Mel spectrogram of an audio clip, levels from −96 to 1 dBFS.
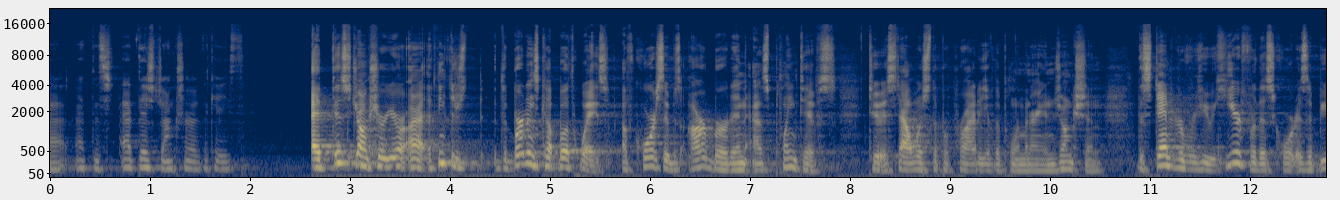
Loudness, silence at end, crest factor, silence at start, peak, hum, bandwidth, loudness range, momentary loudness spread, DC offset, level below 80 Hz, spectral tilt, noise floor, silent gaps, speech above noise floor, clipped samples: -33 LUFS; 0 s; 28 dB; 0 s; -6 dBFS; none; 16 kHz; 7 LU; 16 LU; under 0.1%; -72 dBFS; -3.5 dB/octave; -75 dBFS; none; 41 dB; under 0.1%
